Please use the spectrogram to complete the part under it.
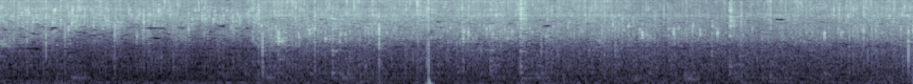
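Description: Chopped onion and garlic fry in oil with panch phoron, a steady soft sizzle with faint crackling pops, one sharper knock partway through.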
